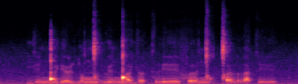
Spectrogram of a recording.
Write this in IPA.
j ɪː ŋ͡ǃ ø ɾʲ ɐː ɭ ʎ ɔ ŋ͡ǀ ə̰ lʲ ɔ ŋ͡ǃ ɐ j əː k r ɪː f əː ŋ͡ǀ ɔ̰ ǀ ɐ r a k ɪː

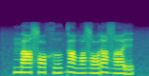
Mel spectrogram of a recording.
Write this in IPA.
m a sˤ o x ɤ ɡ a ðˤ ɯ zˤ o ɾ i zˤ e

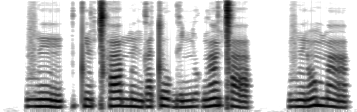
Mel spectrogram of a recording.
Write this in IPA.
v ẽ | tʲ ɔ̃ ǀʰ a m ẽ ɡ a t o ɡ ɛ ɲ ɔ ɡ ã ǀ a | v ẽ ɾ ɔ̃ m ã

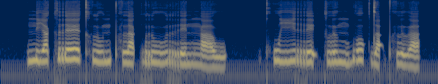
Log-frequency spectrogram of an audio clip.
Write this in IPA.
n i˧ a̯ k r ɛː˥˩ kʰ l u˧ n pʰ l a˦˥ k̚ r uː˦˥ r e˦˥ n ŋ a˨˩ w | kʰ w iː˦˥ r e˥˩ ʔ k l ɯ˥˩ ŋ b oː˥˩ k̚ d a˨˩ ʔ pʰ l ɯ˨˩ a̯

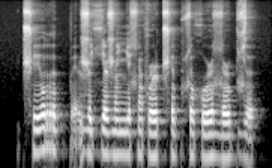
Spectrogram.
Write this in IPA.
ʈ͡ʂʰ ɪ o̯ r ʌ kʷ p ɛ̰ ʐ ə ç ɛ ʐ ɛ̃ ɲ ɛ ɬ ə̃ f ə˞ ʈ͡ʂʰ ɛ kʷ ɬ ə χʷ ə˞ ɮ ə˞ kʷ ʑ ə

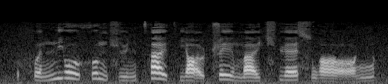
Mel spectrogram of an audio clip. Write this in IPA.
f ə˧˥ n n̪ j o˥˧ ʊ̯ x ʊ˥˩ ŋ ɕ y˧˥ n t̪ʰ a˥˩ ɪ̯ t̪ʰ j ɑ̰˨˩ ʊ̯ ʈ͡ʂ e˥˩ ɪ̯ m a˧˥ ɪ̯ t͡ɕʰ ɥ ɛ˥ s w ɑ̰˨˩˦ ŋ

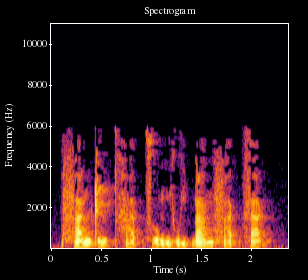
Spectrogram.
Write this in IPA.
f a˧ n ʈ ɨ˧ t̪ʰ a˨˩ t̚ s o˨˩˨ ŋ j u˨˩˨ j ɓ a˧˥ m f a˨˩ k̚ s a˦˥ k̚

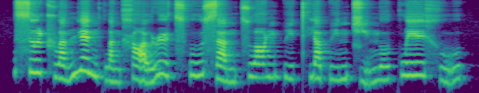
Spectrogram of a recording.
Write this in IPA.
s ɹ̩˥ ʈ͡ʂ w ä˨ n̪ ɥ ɛ˥˩ n k w a˩ n x ɑ̰˨˩ ʊ̯ ɻ ɻ̩˥˩ t͡sʰ u˧˥ s a̰˨˩ n t͡s w ɑ˥ ŋ p i˧˥ t̪ʰ j ä˥˩ p i˧˥ n t͡ɕ ḭ˨˩ n̪ o˧˥ ʊ̯ k w e˥ ɪ̯ x ṵ˨˩˦

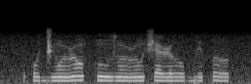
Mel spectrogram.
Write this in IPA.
ʔ o d͡ʒ õ ɭ ɔ̃ θ ũ z õ ɭ õ ʃ a ɭ ɤ o̯ b e θ ɤ

